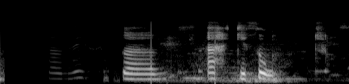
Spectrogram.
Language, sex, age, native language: Icelandic, female, 10, Icelandic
